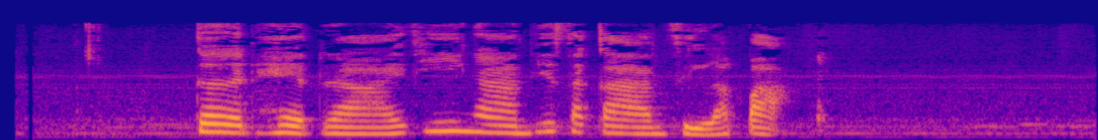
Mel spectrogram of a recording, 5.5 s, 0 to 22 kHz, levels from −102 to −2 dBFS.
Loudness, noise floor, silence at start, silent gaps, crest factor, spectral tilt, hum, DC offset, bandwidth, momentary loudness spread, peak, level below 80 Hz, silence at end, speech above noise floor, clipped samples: -29 LUFS; -59 dBFS; 0.45 s; none; 20 dB; -5.5 dB/octave; none; under 0.1%; 11.5 kHz; 9 LU; -12 dBFS; -80 dBFS; 1.35 s; 31 dB; under 0.1%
